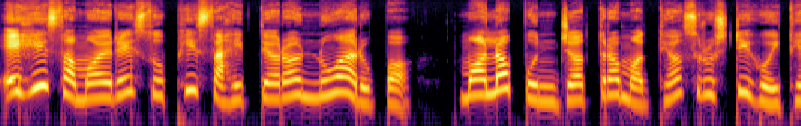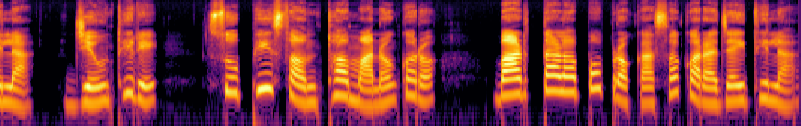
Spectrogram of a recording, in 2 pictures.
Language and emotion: Odia, neutral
